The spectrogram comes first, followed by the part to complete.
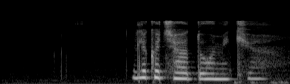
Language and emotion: Russian, sad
